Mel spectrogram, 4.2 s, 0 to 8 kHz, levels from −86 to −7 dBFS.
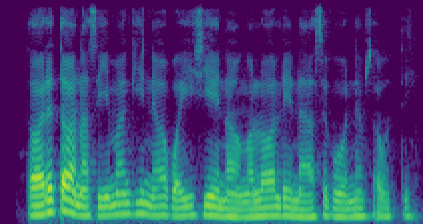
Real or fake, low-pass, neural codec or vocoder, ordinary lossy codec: real; 7.2 kHz; none; Opus, 64 kbps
